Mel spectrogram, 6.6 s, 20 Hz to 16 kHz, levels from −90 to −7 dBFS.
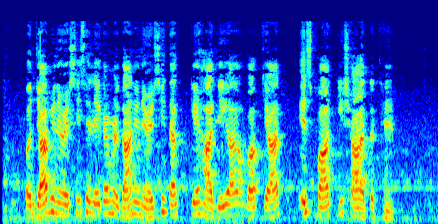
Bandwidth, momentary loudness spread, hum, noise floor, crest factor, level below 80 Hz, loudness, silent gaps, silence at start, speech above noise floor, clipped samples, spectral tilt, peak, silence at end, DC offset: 11.5 kHz; 9 LU; none; -51 dBFS; 20 dB; -60 dBFS; -23 LUFS; none; 0.05 s; 27 dB; under 0.1%; -4.5 dB/octave; -4 dBFS; 0.45 s; under 0.1%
